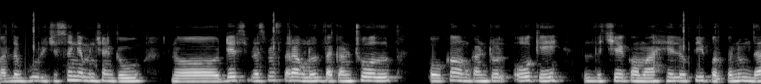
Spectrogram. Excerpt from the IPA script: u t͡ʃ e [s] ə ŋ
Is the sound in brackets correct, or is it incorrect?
correct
